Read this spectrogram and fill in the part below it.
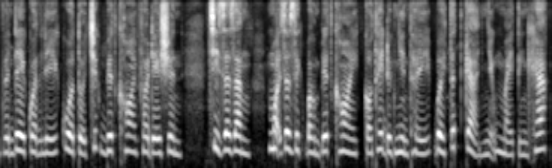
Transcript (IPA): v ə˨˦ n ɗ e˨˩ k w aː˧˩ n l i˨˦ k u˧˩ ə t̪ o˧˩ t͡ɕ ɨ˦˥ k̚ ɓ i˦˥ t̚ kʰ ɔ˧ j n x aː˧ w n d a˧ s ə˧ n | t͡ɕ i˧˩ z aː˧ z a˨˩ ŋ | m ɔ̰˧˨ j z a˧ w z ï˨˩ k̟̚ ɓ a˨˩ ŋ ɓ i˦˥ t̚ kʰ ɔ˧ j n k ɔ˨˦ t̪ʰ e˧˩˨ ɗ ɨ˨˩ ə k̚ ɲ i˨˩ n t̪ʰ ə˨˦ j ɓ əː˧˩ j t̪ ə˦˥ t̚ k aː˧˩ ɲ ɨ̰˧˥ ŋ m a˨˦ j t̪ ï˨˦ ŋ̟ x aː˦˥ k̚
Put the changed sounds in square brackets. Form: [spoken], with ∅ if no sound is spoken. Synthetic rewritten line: v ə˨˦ n ɗ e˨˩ k w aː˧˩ n l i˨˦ k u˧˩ ə t̪ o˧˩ t͡ɕ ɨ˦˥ k̚ ɓ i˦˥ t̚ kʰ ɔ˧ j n [f] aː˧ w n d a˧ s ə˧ n | t͡ɕ i˧˩ z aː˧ z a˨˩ ŋ | m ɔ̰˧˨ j z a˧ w z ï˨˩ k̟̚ ɓ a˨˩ ŋ ɓ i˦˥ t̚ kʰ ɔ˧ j n k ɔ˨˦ t̪ʰ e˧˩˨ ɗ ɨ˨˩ ə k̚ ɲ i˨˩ n t̪ʰ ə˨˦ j ɓ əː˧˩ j t̪ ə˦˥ t̚ k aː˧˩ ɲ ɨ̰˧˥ ŋ m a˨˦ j t̪ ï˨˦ ŋ̟ x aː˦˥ k̚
